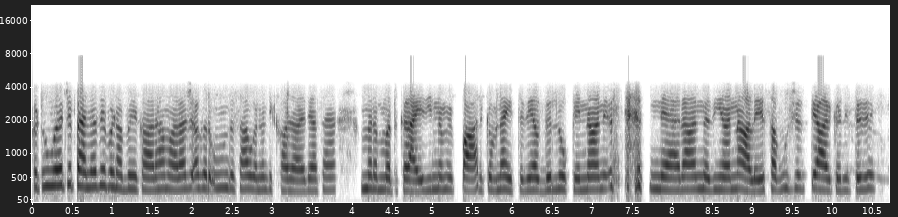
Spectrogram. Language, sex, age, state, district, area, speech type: Dogri, female, 18-30, Jammu and Kashmir, Kathua, rural, conversation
